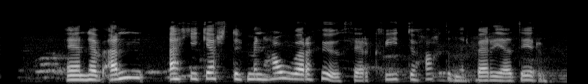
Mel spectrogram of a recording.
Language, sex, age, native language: Icelandic, female, 30-39, Icelandic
